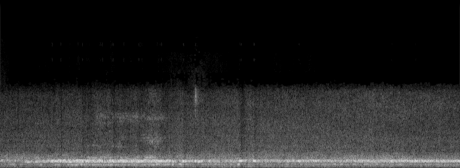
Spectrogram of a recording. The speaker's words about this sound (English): I think there's a train coming. Hold on.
